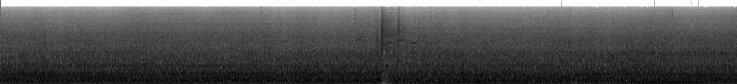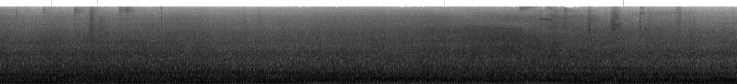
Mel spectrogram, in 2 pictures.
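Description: MBTA commuter train passing slowly at close range: a loud, steady drone from its diesel locomotive over the rumble of the coaches, with one sharp clank about eight seconds in.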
